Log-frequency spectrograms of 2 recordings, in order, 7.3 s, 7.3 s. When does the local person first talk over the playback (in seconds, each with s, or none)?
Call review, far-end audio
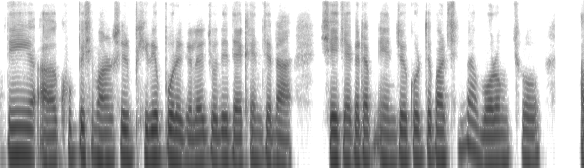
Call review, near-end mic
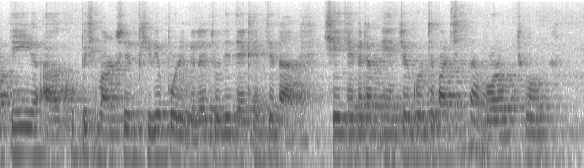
none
